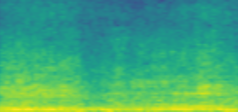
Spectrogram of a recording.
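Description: Race cars roaring together into turn one at Bakersfield Speedway, a dense, loud engine drone with tire scrub, steady throughout the short burst.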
